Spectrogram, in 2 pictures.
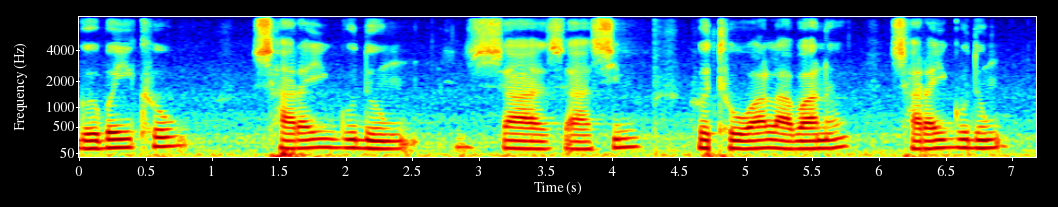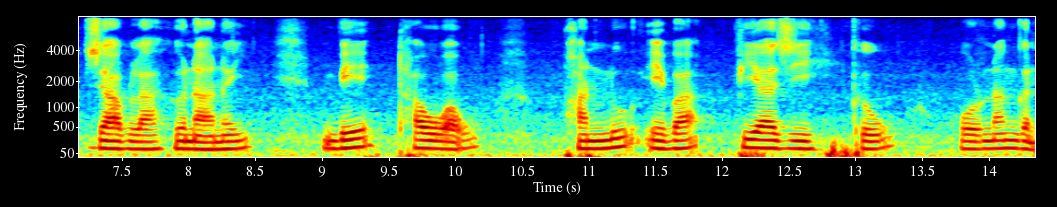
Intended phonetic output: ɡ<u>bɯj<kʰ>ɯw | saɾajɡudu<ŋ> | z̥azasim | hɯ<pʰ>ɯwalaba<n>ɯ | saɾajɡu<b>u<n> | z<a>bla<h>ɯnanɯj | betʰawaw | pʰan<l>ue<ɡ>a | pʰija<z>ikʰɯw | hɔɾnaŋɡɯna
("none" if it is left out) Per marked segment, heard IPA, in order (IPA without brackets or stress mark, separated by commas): ɯ, kʰ, ŋ, tʰ, n, d, ŋ, a, h, l, b, z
